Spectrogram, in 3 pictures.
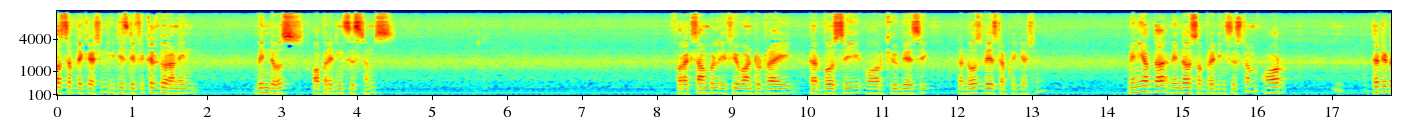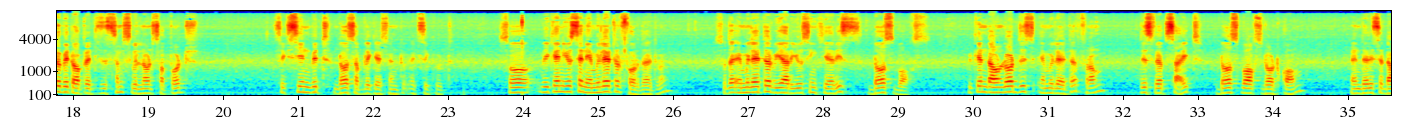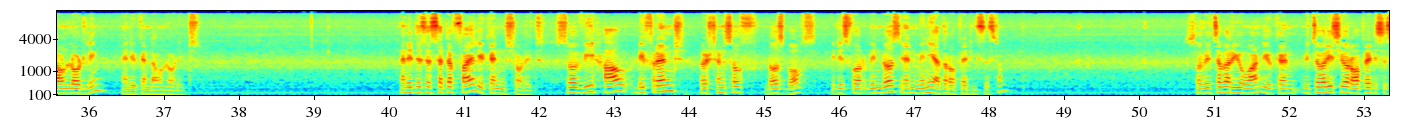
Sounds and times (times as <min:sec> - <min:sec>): Speech: 0:00.0 - 0:01.9, 0:02.6 - 0:04.6, 0:08.2 - 0:13.2, 0:14.3 - 0:16.4, 0:17.0 - 0:19.7, 0:20.7 - 0:23.1, 0:23.7 - 0:26.0, 0:26.6 - 0:37.6, 0:40.1 - 0:48.3, 0:50.6 - 0:53.3.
